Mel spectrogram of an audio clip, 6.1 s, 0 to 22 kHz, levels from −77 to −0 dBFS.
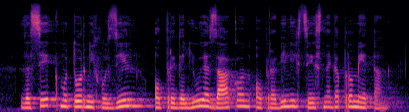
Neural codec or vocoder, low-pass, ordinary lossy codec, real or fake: codec, 44.1 kHz, 7.8 kbps, Pupu-Codec; 19.8 kHz; none; fake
